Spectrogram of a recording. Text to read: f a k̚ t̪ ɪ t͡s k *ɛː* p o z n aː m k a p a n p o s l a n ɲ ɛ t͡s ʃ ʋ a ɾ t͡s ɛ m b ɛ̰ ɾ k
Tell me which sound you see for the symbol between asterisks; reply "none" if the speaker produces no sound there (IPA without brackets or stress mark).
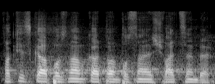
aː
